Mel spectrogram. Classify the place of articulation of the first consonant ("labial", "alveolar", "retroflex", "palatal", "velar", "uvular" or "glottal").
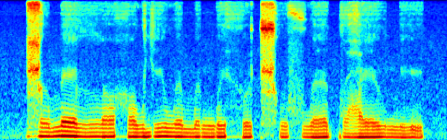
retroflex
